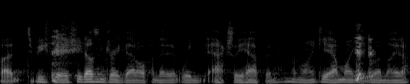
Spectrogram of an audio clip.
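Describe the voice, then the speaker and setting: A man talks at a very fast pace with an Australian accent. His voice is somewhat breathy. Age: middle-aged. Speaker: podcast co-host. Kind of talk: casual chat.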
